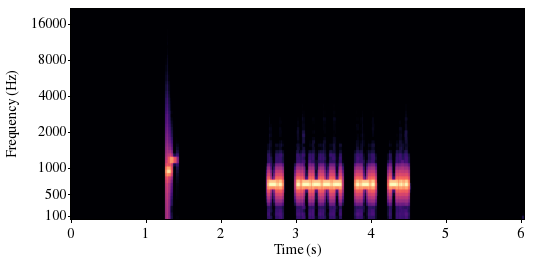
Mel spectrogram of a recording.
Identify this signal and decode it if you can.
Morse code, heard as a keyed tone, about 34 wpm, spaced as for 25 wpm, 700 Hz. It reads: N1RD
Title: USA Call Signs - 4 Characters - 2x Character Spacing - 35wpm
